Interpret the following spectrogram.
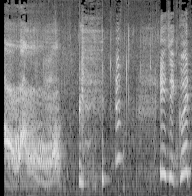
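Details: Boerboel puppies getting their first food: a long, high, wavering whine with rich overtones, then a pause and a series of short, clipped whimpers and yelps. A human voice may also be present.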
